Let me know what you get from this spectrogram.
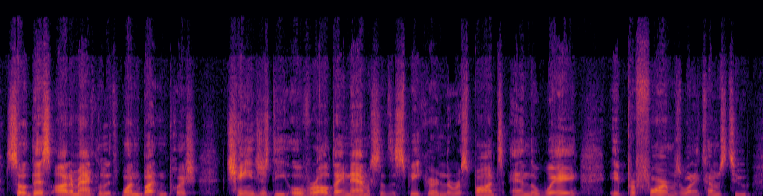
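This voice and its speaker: Middle-aged guy explaining speaker setup, excited, keeps saying stuff is very important. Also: mid-range voice, a little fast, hardly any pauses. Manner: enthusiastic, explanatory, repeats "very important". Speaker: gear demonstrator. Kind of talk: tutorial walkthrough.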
